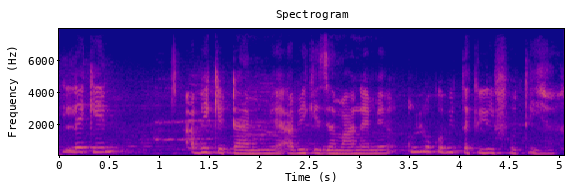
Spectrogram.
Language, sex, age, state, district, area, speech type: Urdu, female, 30-45, Bihar, Darbhanga, urban, spontaneous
